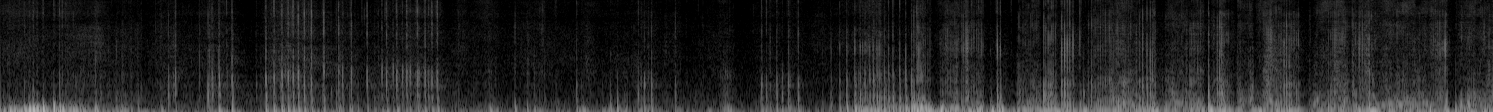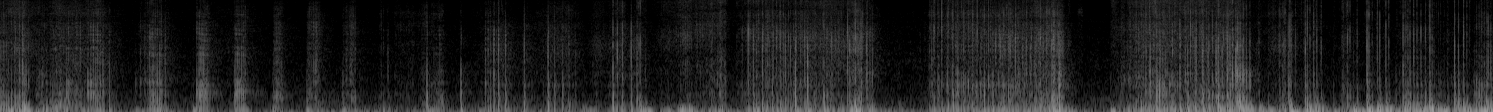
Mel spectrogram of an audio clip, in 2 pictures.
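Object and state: Knit fabric sneaker scratched.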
